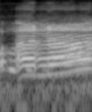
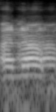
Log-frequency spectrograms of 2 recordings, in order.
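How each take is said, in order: First: The final vowel is drawn out long. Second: The final vowel is cut short. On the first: The speaker calls it wrong. "उसको अना नहीं पढ़ेंगे" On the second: The speaker calls it right. "बल्कि सिर्फ अना पढ़ेंगे"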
